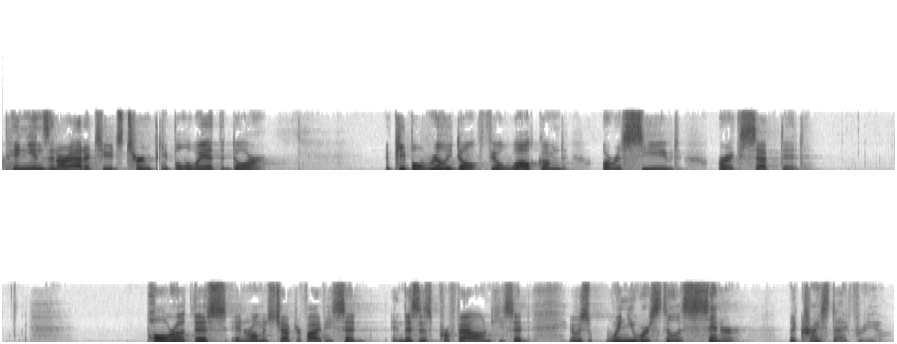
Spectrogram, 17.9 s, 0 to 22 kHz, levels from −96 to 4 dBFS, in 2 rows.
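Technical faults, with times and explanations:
1.55–1.63 s: unconcealed Bluetooth headset packet loss. About 52 ms of speech drops out in scattered gaps over 75 ms, the longest 22.5 ms, heard as rough chop.
7.92 s: unconcealed Bluetooth headset packet loss. A 15 ms hole with abrupt edges, which fits two lost mSBC frames replaced by silence rather than concealed.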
